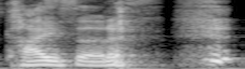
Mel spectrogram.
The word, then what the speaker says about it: Caesar: I think voice says Caesar rant coming. So, it's Kaiser. Oh, that's right. Asian Latin with with a hard C.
